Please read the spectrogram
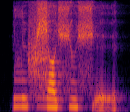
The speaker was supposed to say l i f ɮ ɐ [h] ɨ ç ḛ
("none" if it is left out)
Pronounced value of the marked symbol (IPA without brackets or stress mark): ç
